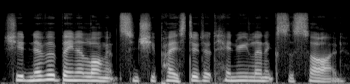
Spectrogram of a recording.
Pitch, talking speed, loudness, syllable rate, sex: 170 Hz, 240 wpm, -17 LUFS, 5.9 syllables/s, female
